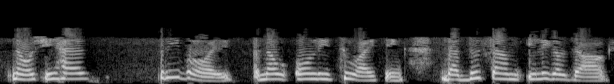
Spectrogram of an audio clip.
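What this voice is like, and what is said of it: Speaks with an accent. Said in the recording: “because of your accent, I couldn't tell”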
